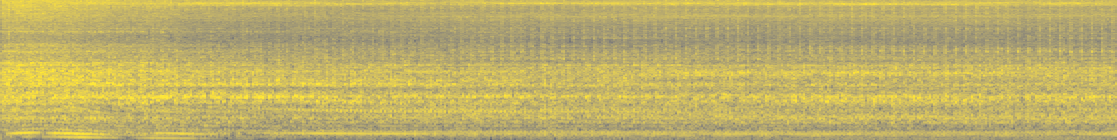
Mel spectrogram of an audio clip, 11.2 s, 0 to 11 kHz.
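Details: Toyota Corolla EE90 with 2E engine at steady idle: fast, fairly regular light tick-knock riding over the engine note; valvetrain or connecting rod suspected, cause not confirmed.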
